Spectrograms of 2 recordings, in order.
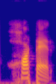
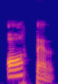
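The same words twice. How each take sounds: First: The word begins with an audible h sound. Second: The word begins directly with the vowel. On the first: The speaker calls it wrong. "It is not hotel" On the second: The speaker calls it right. "you keep the H silent"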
